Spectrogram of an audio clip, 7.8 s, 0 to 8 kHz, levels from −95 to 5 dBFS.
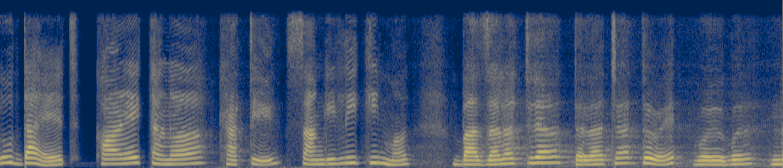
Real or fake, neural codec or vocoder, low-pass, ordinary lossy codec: fake; codec, 16 kHz in and 24 kHz out, 0.4 kbps, LongCat-Audio-Codec, two codebook decoder; 7.2 kHz; none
